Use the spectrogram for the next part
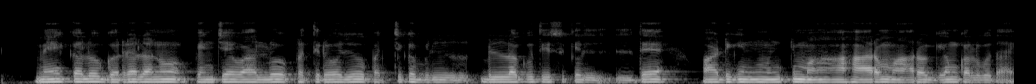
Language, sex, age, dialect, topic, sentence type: Telugu, male, 18-24, Central/Coastal, agriculture, statement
